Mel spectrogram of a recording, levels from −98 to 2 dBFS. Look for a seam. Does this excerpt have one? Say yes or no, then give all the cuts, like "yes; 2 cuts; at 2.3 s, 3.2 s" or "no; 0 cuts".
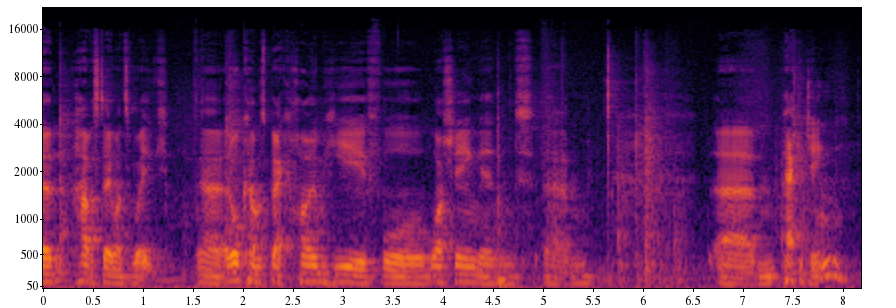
no; 0 cuts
